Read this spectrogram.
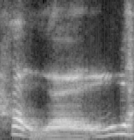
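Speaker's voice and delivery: funny, high, loud little dinosaur-puppet voice. Recalling a little dinosaur puppet on screen saying hello: funny dinosaur-puppet voice. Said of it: "with that funny voice".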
